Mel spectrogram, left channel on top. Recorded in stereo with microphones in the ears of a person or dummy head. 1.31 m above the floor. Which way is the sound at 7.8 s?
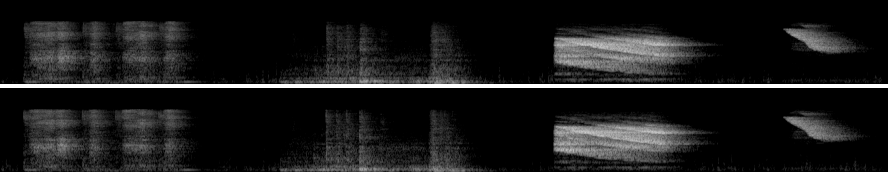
40° right (ahead or behind).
